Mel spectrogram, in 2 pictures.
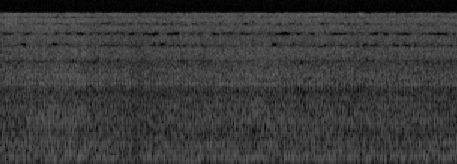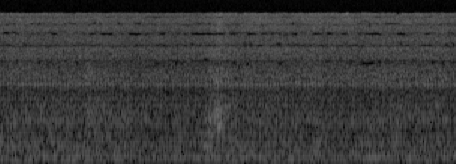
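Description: Steady low hum and hiss of background room noise, even throughout, with no distinct events.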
